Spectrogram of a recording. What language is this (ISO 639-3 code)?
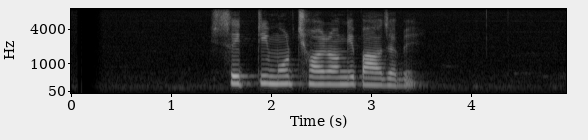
ben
